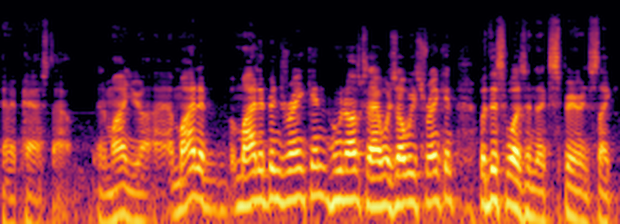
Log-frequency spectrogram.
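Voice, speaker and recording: A man sharing a personal testimony as an interview guest, speaking dramatically and swinging between hushed and loud passages while acting out the dialogue he recalls. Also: a little high, lively intonation, brisk. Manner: acts out dialogue in his retelling. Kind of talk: emotional storytelling.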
